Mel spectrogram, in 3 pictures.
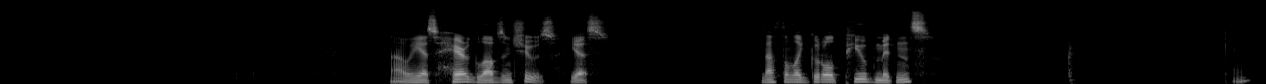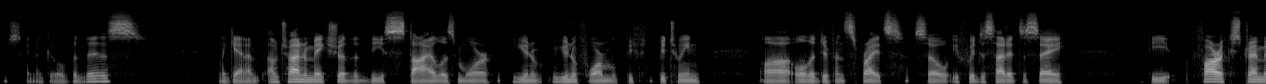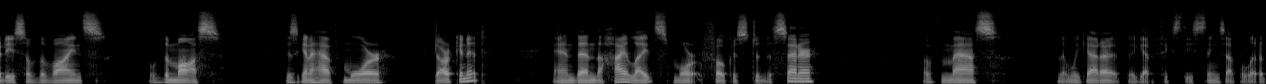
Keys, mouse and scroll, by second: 2.1 ctrl+s, 10.3 ctrl+click, 12.3 double click, 14.7 double click, 16.0 double click, 16.3 double click, 19.1 double click, 24.0 double click, 25.3 ctrl+z, 29.8 ctrl+click, 30.6 double click, 30.9 double click, 31.9 double click, 33.5 double click, 34.0 double click, 34.3 double click, 34.6 double click, 35.0 double click, 37.1 double click.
